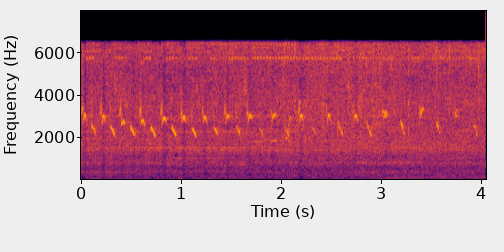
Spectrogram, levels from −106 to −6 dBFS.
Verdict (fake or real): real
